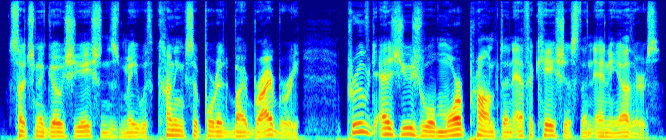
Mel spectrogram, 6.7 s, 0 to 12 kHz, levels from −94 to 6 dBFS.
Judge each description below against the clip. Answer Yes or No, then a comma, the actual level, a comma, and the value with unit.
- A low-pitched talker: Yes, low, 105 Hz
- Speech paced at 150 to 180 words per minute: Yes, average, 160 wpm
